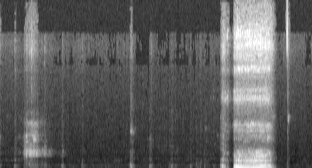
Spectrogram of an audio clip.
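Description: Quiet breathing noises, then one loud, buzzing snore; a dog snoring in sleep.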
